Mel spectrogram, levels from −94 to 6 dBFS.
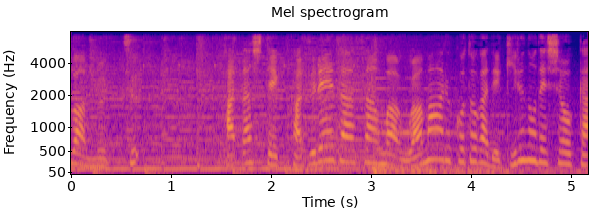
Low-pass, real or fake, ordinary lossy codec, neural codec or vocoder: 7.2 kHz; real; none; none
